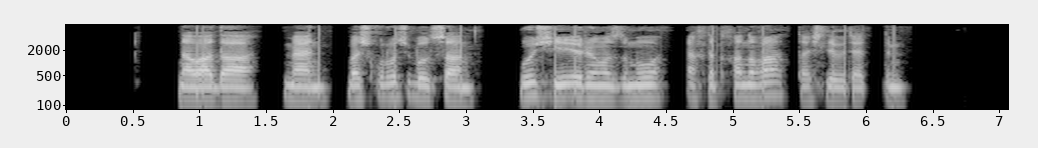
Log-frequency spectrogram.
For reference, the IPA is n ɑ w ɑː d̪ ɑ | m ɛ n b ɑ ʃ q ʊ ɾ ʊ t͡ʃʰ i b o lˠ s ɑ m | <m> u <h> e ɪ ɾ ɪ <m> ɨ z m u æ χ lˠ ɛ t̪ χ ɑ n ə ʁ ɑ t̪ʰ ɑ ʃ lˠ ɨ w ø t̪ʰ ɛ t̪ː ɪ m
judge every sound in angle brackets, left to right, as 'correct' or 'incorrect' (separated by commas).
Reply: incorrect, incorrect, incorrect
